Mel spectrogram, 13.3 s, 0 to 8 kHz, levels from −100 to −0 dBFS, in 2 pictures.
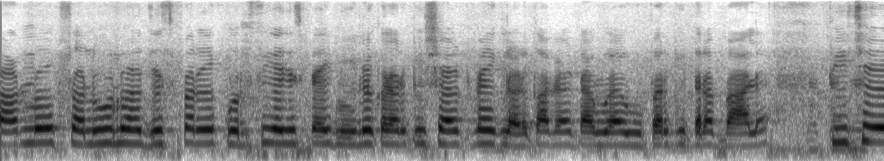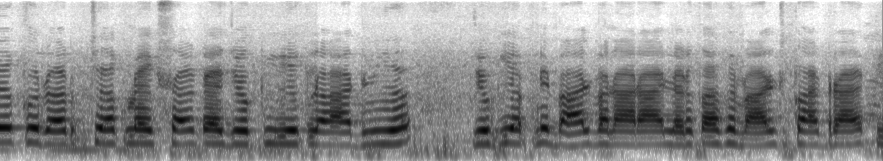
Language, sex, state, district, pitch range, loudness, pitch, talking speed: Hindi, female, Uttar Pradesh, Budaun, 195-230 Hz, -14 LUFS, 215 Hz, 235 wpm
